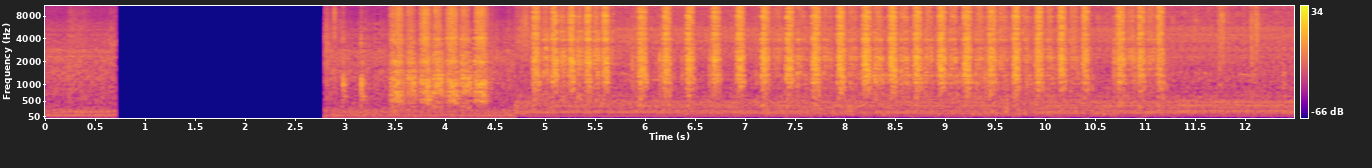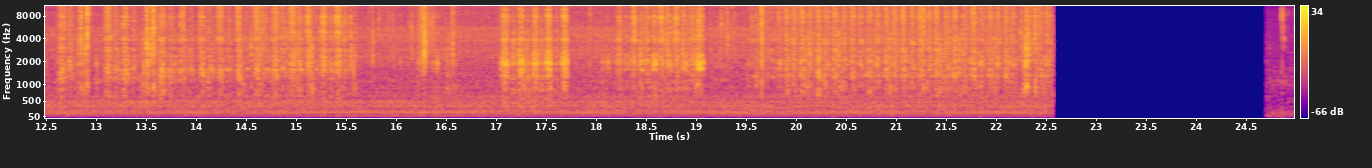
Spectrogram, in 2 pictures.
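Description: Steady, rapid rasping of a file or rasp shaping a wooden cigar box guitar neck, stroke after stroke for a long stretch, close and fairly loud, with brief silent pauses at start and end.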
